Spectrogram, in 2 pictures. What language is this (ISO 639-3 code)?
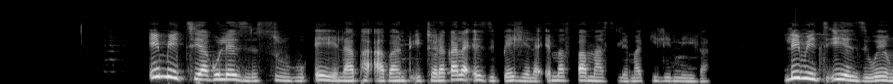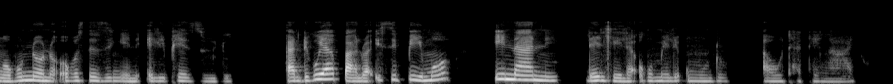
nde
